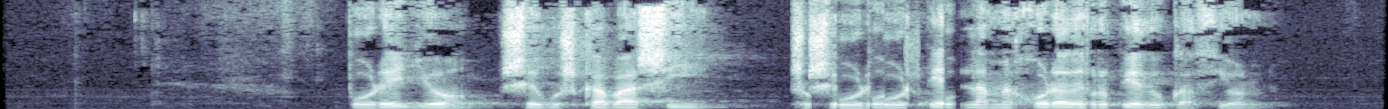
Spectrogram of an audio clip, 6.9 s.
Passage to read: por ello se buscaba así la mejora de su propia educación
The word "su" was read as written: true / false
false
